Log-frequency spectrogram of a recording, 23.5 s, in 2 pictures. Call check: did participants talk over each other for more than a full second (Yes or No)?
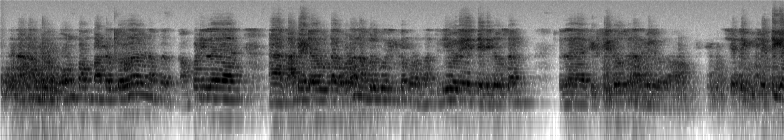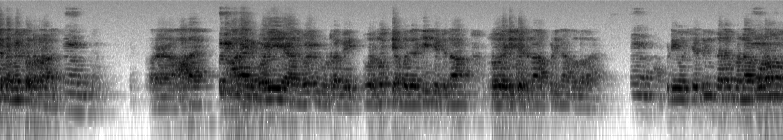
No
